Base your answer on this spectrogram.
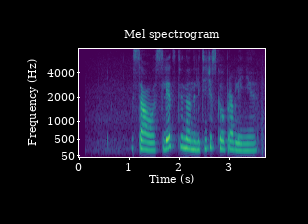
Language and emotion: Russian, neutral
